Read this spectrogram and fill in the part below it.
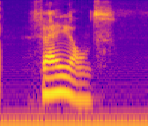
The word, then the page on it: vijand: /ˈvɛi̯ɑnt/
